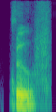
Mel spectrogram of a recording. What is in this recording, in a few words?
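"goof", American English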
